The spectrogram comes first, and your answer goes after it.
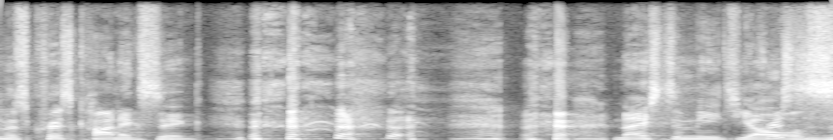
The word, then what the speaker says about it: Koenigsegg: I actually talked to Christian von Koenigsegg. Okay. I am name dropping here, and he says the name of the company is Koenigsegg. That's what he said. He said, "Hey, my name is Chris Koenigsegg.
